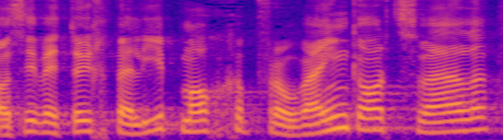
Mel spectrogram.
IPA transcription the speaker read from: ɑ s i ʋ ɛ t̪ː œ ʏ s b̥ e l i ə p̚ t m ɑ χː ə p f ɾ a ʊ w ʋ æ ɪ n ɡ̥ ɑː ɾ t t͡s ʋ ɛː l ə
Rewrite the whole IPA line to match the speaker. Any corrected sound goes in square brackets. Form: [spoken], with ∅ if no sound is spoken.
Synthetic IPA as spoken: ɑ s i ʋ ɛ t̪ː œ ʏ [χ] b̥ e l i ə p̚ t m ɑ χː ə p f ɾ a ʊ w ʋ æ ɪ n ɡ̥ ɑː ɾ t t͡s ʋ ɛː l ə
